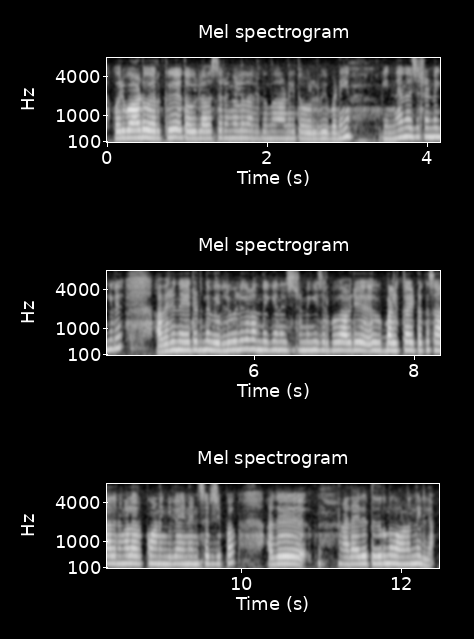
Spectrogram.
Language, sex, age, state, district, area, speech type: Malayalam, female, 45-60, Kerala, Wayanad, rural, spontaneous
